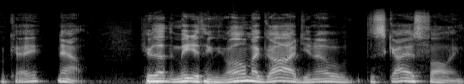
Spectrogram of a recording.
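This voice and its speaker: A man speaks at a medium pitch with ordinary pitch variation and a moderate pace. The recording is very clean with a silent background, and he has a plain, everyday voice. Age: 60s. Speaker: real estate trainer. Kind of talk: masterclass talk to a group. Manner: casual and conversational.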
